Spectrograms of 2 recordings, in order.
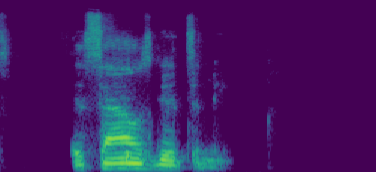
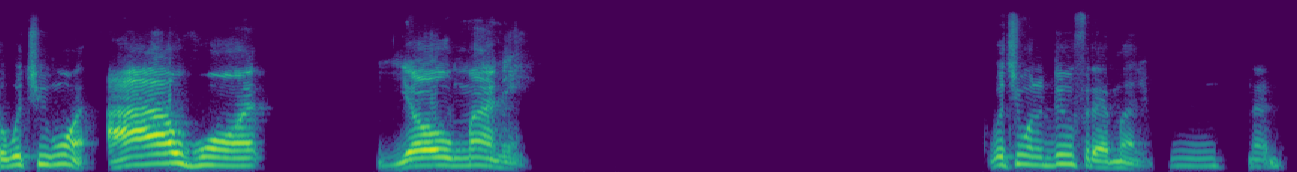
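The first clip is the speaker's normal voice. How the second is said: acted exchange; 6 semitones higher, 3 dB louder than usual. Voicing employee and boss dialogue.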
